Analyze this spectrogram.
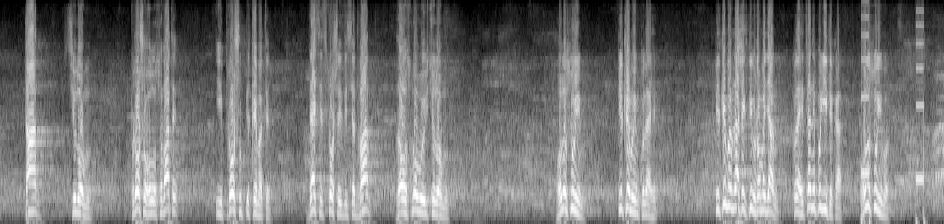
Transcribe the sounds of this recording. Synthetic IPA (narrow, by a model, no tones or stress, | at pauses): t̪ɐ | wt͡sʲilˠɔmʊ | pɾɔʃʊɦɔlˠɔsʊʋɑt̪ɪ | ipɾɔʃʊpʲid̪t̪ːɾɪmɐt̪ɪ | d̪ɛsʲɐtʲst̪ɔʃizʲd̪esʲad̪d̪ʋɑ | zɐɔsnɔʋʊjʊwt͡sʲilˠɔmʊ | ɦɔlˠɔsujem | pʲid̪t̪ːɾɪmʊjemkɔlˠɛɦɪ | pʲid̪t̪ːɾɪmʊjemnɑʃɪxspʲiwɦɾɔmɐdʲankɔlˠɛɦɪt̪ɛnɛpɔlʲit̪ɪkɐ | ɦɔlˠɔsujemɔ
